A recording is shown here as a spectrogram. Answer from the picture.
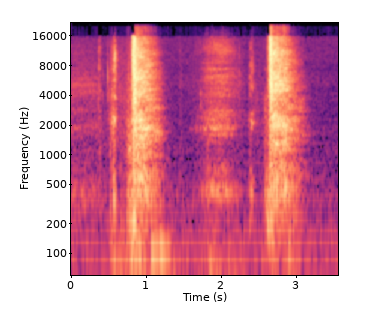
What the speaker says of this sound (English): Watch me sneeze.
